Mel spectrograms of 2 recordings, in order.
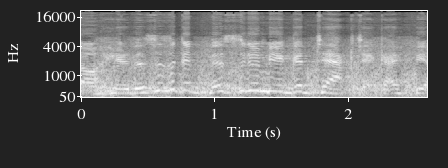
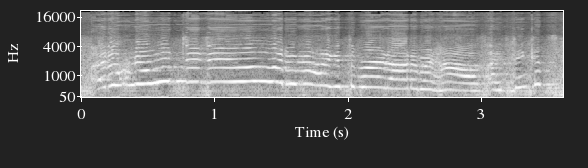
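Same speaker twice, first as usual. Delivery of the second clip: high, fast panicky voice; panicked; faster than usual. Real, not acted. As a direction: rush it out in a panic. Panicking over the bird.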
